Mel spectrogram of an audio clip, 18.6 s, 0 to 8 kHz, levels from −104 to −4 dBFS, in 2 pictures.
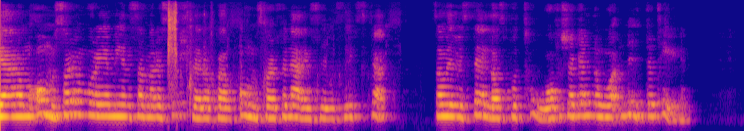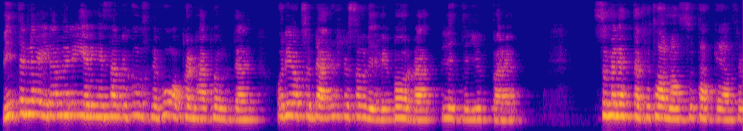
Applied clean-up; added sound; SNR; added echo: neural mask model DeepFilterNet 3.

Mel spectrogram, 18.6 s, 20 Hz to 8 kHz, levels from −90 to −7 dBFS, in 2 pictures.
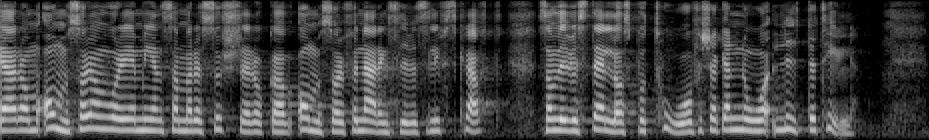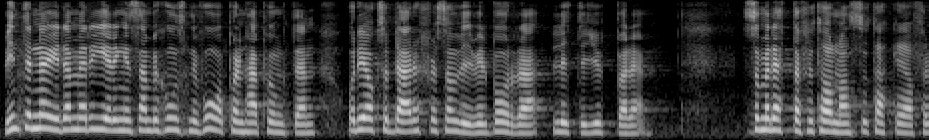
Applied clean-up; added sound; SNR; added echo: none; none; none; none.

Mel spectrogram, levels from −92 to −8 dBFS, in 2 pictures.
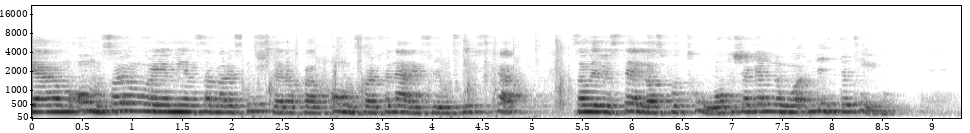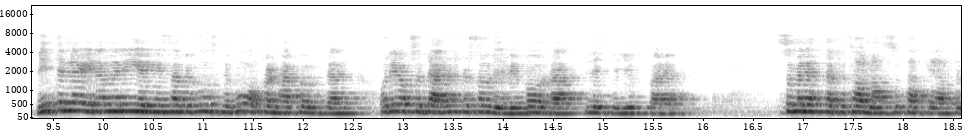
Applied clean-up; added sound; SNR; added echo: neural separator model SepFormer DNS4.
